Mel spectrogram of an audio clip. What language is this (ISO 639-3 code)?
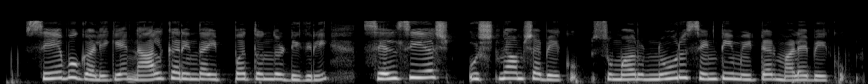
kan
